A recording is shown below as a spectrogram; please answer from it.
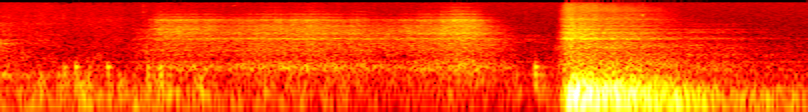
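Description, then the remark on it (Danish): Two deep breaths taken with eyes closed during a guided exercise: a long, soft airy inhale lasting a couple of seconds, then a heavier, louder exhale that whooshes out like a sigh. No talking. “Og så øh, tage nogle øh, dybe vejrtrækninger.”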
